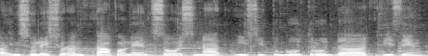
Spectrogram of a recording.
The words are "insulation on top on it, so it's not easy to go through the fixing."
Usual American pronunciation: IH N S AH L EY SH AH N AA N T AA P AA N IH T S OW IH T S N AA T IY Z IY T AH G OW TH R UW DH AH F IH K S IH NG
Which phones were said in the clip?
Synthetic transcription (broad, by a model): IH N S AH L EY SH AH N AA N T AA P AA N IH T S OW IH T S N AA T IY S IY T AH G OW T R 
